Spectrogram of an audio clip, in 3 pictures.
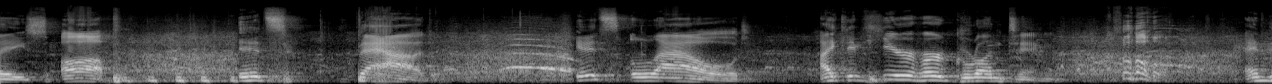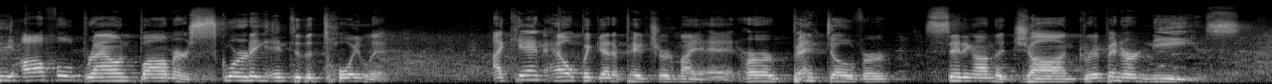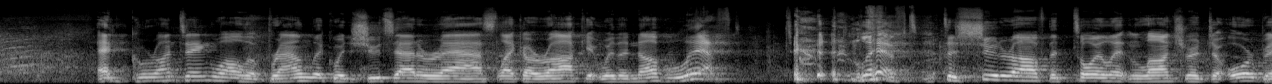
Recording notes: Recorded Live at the Vogue Theater as part of Just For Laughs: Vancouver!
